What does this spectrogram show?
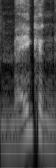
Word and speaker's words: Macon: Oh, it's Macon, Georgia. I like everything that rhymes with bacon.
